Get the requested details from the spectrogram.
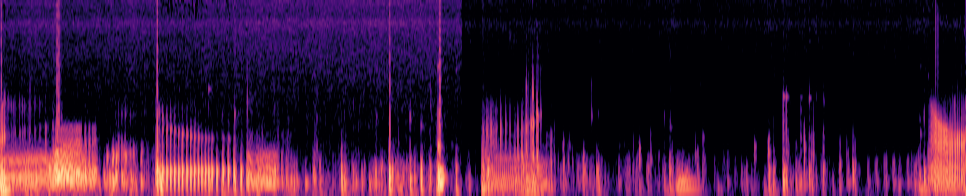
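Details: Stomach growling from hunger in a person dieting and surrounded by food, rumbling constantly all day: loud, low gurgling and growling rumbles in irregular bursts.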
